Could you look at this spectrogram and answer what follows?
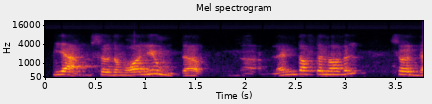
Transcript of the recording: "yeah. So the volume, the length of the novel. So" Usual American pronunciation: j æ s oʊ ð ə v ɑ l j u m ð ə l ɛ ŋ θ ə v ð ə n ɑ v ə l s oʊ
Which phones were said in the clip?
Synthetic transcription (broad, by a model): j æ s oʊ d ə v ɑ l j u m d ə l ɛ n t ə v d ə n ɑ v ə l s oʊ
